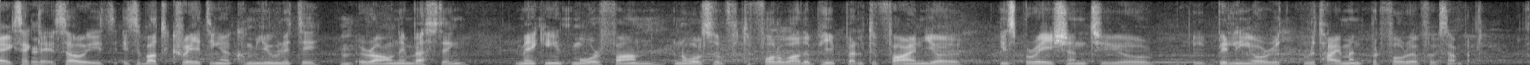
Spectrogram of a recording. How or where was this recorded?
busy venue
